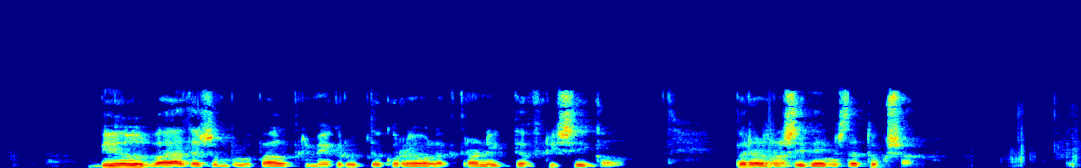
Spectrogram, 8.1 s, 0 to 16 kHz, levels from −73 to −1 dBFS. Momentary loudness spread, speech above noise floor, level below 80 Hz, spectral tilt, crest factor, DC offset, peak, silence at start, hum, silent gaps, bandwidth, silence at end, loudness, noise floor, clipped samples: 12 LU; 52 dB; -60 dBFS; -5 dB/octave; 16 dB; under 0.1%; -2 dBFS; 0.7 s; none; none; 7.8 kHz; 0.05 s; -17 LUFS; -68 dBFS; under 0.1%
